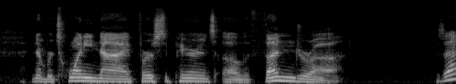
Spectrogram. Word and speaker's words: Thundra: Fantastic Four, number 29, first appearance of Thundra. Is that how you pronounce it? Thundra.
